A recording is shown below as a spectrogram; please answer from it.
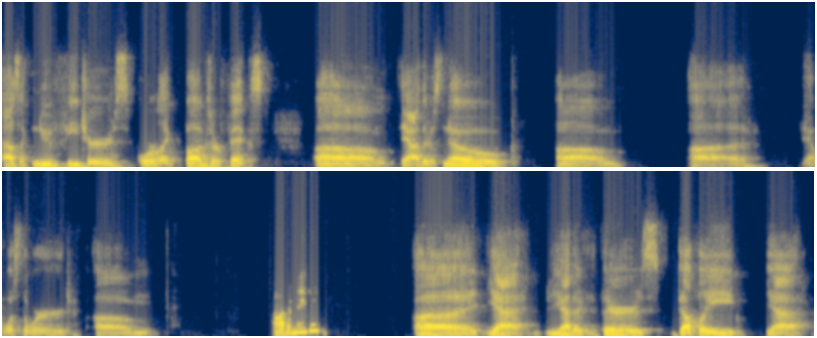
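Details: Adult man who says he has a bit of a stutter, speaking on a live online panel; stuttering.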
